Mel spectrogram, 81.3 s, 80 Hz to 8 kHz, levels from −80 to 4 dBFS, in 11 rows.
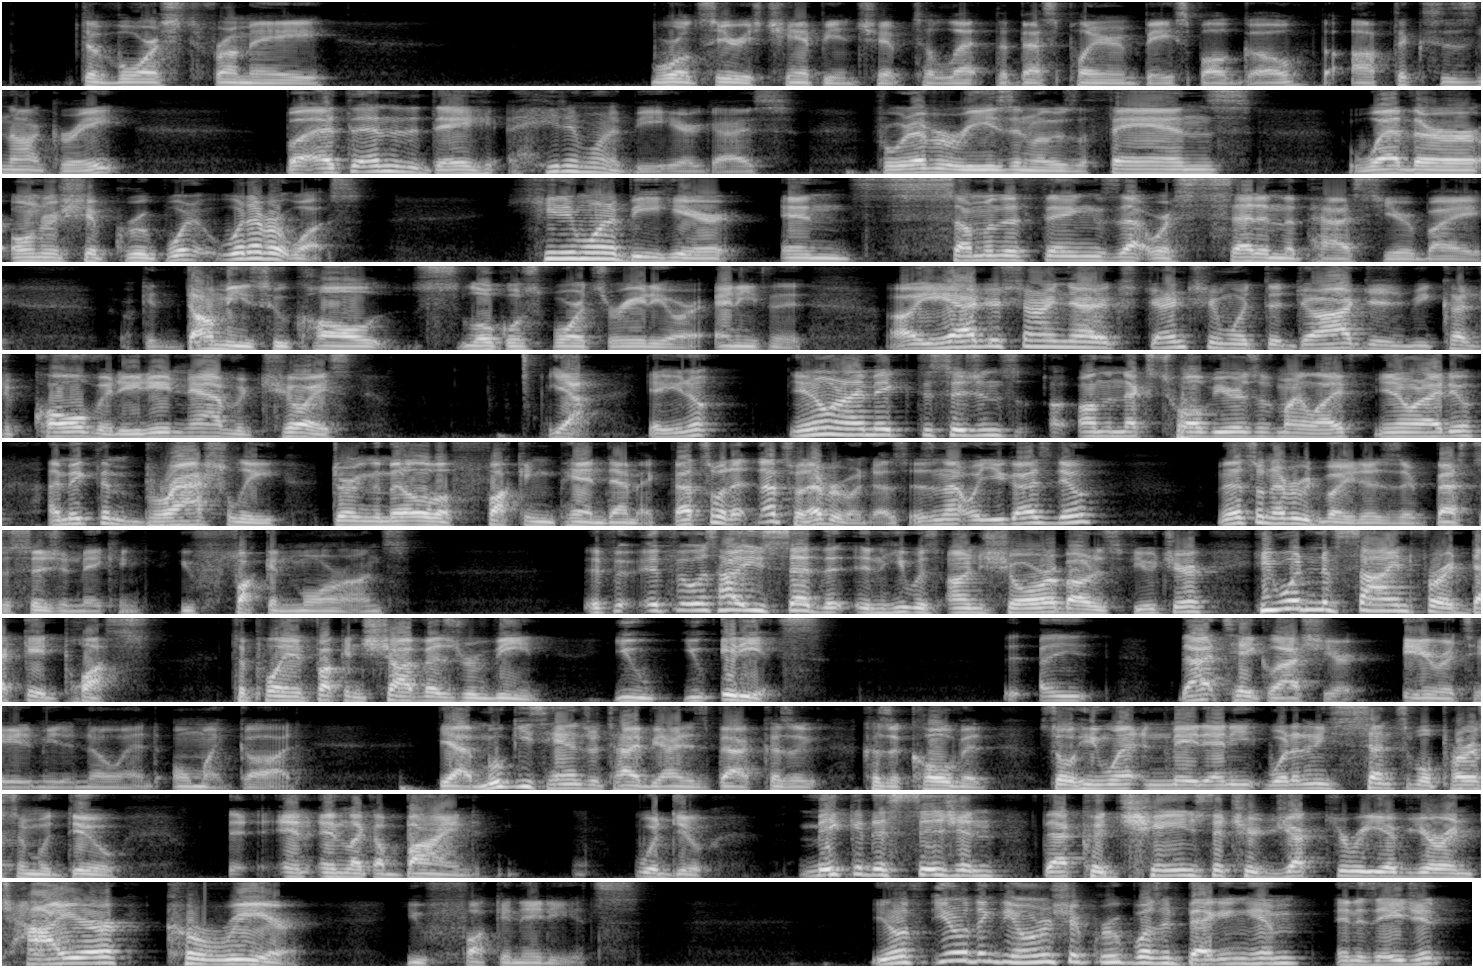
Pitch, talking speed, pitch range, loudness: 130 Hz, 190 wpm, 115-160 Hz, -13 LUFS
